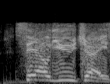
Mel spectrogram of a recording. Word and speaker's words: Cluj: C-L-U-J, sorry. Cluj. Yes, I was thinking C-L-U-I is C-L-U-J.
